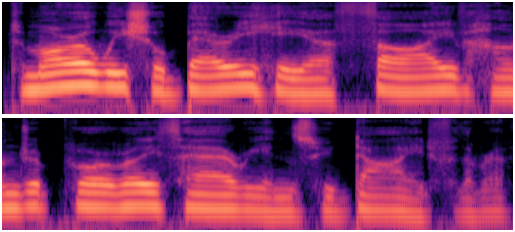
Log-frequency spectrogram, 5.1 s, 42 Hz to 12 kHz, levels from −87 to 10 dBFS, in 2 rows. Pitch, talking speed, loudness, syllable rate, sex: 130 Hz, 165 wpm, -18 LUFS, 4.7 syllables/s, male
